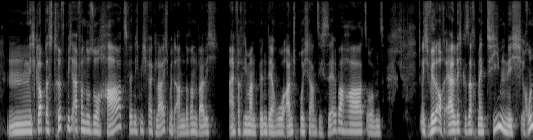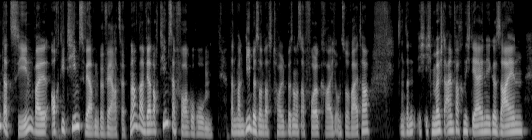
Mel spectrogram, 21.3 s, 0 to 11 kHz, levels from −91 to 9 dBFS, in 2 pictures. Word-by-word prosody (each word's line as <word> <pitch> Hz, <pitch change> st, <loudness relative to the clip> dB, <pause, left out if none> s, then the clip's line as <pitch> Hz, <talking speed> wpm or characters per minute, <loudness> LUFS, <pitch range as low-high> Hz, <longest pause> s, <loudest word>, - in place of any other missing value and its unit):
Hm, 135 Hz, +5 st, +1 dB
ich 140 Hz, 0 st, -2 dB
glaube, 165 Hz, +1 st, +5 dB
das 160 Hz, -1 st, -3 dB
trifft 200 Hz, +4 st, -3 dB
mich 195 Hz, 0 st, -3 dB
einfach 170 Hz, -1 st, 0 dB
nur 150 Hz, -2 st, -1 dB
so 135 Hz, -2 st, -3 dB
hart, 225 Hz, -, +4 dB
wenn 145 Hz, 0 st, -4 dB
ich 140 Hz, -, -10 dB
mich 145 Hz, -1 st, -8 dB
vergleiche 145 Hz, +3 st, -3 dB
mit 130 Hz, -, -5 dB
anderen, 125 Hz, +4 st, -4 dB
weil 115 Hz, +2 st, 0 dB
ich 125 Hz, 0 st, -10 dB, 0.2 s
einfach 130 Hz, +3 st, -2 dB
jemand 130 Hz, -2 st, 0 dB
bin, 125 Hz, +2 st, -2 dB
der 120 Hz, -3 st, 0 dB
hohe 125 Hz, +1 st, -1 dB
Ansprüche 130 Hz, +1 st, -1 dB
an 115 Hz, +1 st, -5 dB
sich 105 Hz, -5 st, -12 dB
selber 145 Hz, -, -1 dB
hat 135 Hz, 0 st, +2 dB
und 115 Hz, -1 st, -7 dB, 0.7 s
ich -, -, -3 dB
will 160 Hz, +4 st, +7 dB
auch 185 Hz, -, +3 dB
ehrlich 145 Hz, +3 st, +4 dB
gesagt 145 Hz, +1 st, -2 dB
mein 130 Hz, -1 st, 0 dB
Team 180 Hz, -, +1 dB
nicht 120 Hz, -1 st, -2 dB
runterziehen, 180 Hz, -, +1 dB
weil 130 Hz, 0 st, +5 dB
auch 135 Hz, +1 st, +2 dB
die 165 Hz, -, -3 dB
Teams 230 Hz, +3 st, +1 dB
werden 110 Hz, 0 st, +3 dB
bewertet, 95 Hz, -3 st, -3 dB
ne? -, -, +4 dB
Dann 160 Hz, -8 st, +2 dB
werden 140 Hz, +1 st, +6 dB
auch 145 Hz, -, 0 dB
Teams 280 Hz, -, 0 dB
hervorgehoben. 105 Hz, -6 st, -5 dB, 0.3 s
Dann 125 Hz, -1 st, -4 dB
waren 120 Hz, 0 st, -1 dB
die 195 Hz, -, +3 dB
besonders 120 Hz, -, 0 dB
toll, 115 Hz, -1 st, -6 dB
besonders 120 Hz, +1 st, -4 dB
erfolgreich 110 Hz, -1 st, -3 dB
und 110 Hz, -, -11 dB
so 105 Hz, -1 st, -8 dB
weiter. 145 Hz, +8 st, +1 dB, 0.6 s
Und 120 Hz, +1 st, -9 dB
dann 130 Hz, +2 st, -3 dB
ich 130 Hz, -, -12 dB
ich 130 Hz, 0 st, -9 dB
möchte 145 Hz, +2 st, +2 dB
einfach 145 Hz, +1 st, 0 dB
nicht 140 Hz, -1 st, -4 dB
derjenige 135 Hz, +3 st, +2 dB
sein, 130 Hz, +4 st, +3 dB
130 Hz, 195 wpm, -26 LUFS, 115-145 Hz, 0.7 s, will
